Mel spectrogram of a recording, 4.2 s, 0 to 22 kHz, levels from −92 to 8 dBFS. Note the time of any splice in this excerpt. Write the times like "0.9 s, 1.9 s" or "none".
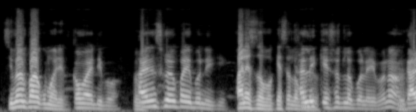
none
